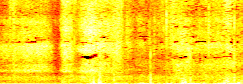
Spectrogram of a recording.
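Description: Footsteps on grass, a few soft thuds, the firmest about a second in, over a steady low rumble on the phone's microphone.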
